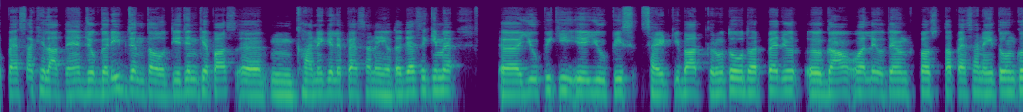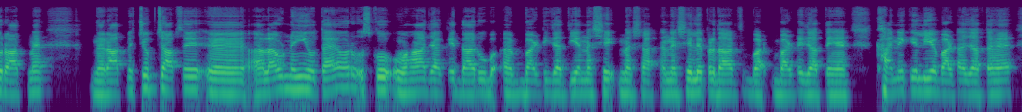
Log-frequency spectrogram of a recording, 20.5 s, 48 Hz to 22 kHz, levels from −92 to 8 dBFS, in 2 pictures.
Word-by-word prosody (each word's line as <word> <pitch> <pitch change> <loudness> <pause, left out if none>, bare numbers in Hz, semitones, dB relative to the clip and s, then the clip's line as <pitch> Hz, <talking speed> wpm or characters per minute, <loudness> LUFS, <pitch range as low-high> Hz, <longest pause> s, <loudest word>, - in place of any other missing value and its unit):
पैसा 135 +3 -1
खिलाते 135 -3 0
हैं 140 +1 0
जो 140 0 +1
गरीब 160 +3 +1
जनता 140 -1 -1
होती 125 0 -1
है 135 - +2
जिनके 145 +1 0
पास 145 0 -1
अ, 125 -2 +3
उ 130 -1 -2
खाने 135 0 0
के 140 +1 0
लिए 135 - 0
पैसा 135 +1 -1
नहीं 135 -2 -1
होता। 125 - 0
जैसे 150 +2 -2
कि 155 - 0
मैं 155 0 +2 0.5
अ, - - +5 0.2
यूपी 145 +3 -3
की 155 +1 -3 0.2
ए - - +3
यूपी 140 +1 -1
साइड 130 -3 -1
की 145 - -6
अ, - - -7
बात 140 0 +2
करूँ 135 +1 -1
तो 155 +1 +3
उधर 145 -1 +2
पे 155 -1 +5
जो 155 0 0
अ, 145 -3 +1
गाँव 140 +1 +2
वाले 145 0 +2
होते 135 0 0
हैं 140 - +2
उनके 140 0 -6
पास 145 -1 +2
उतना 140 - 0
पैसा 140 +1 0
नहीं 140 -1 +1
हैं - - -8
तो 150 - +3
उनको 145 +1 +1
रात 130 -3 +2
में 150 0 +2 0.5
रात 130 0 +2
में 155 - -4
चुपचाप 175 -3 +1
से 170 -1 +2
अ, 135 -3 +2 0.2
अलाउ 145 +4 +3
नहीं 170 0 +1
होता 150 -1 0
है 170 - 0
और 185 0 0
उसको 165 -2 +1
वहाँ 140 +2 +3
जाके 140 0 -1
दारू 135 0 0
ब - - -2
अ, 135 - +2
बाँटी 135 +1 -3
जाती 135 +1 -1
है 140 - +2
नशें 135 +2 0 0.2
नशा 135 0 -2
अ, 130 +1 -7
नशीले 135 +2 +1
पदार्थ 130 -1 +1
ब 130 - +3 0.2
बाँटे 125 +2 -1
जाते 130 0 0
हैं। 125 -1 +2 0.3
खाने 150 +3 0
के 155 - -1
लिए 150 0 +3
बाँटा 135 +1 +1
जाता 130 0 0
है 135 +1 +2
140 Hz, 245 wpm, -24 LUFS, 135-150 Hz, 0.5 s, अ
